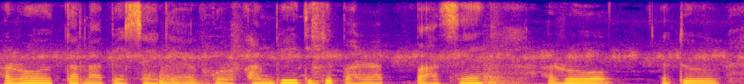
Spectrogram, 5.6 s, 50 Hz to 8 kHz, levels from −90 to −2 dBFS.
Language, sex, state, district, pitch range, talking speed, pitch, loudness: Nagamese, female, Nagaland, Kohima, 180-200 Hz, 140 wpm, 190 Hz, -16 LUFS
